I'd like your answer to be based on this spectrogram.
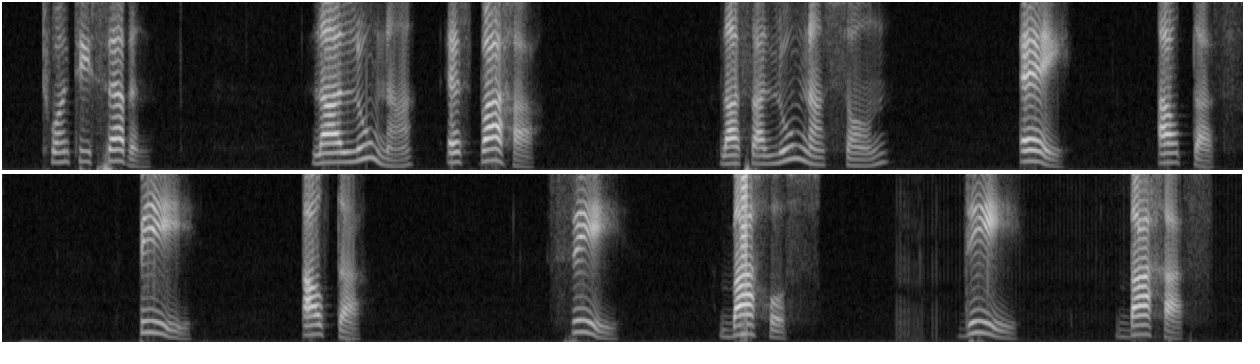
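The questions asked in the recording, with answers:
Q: La alumna es baja. Las alumnas son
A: D: bajas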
